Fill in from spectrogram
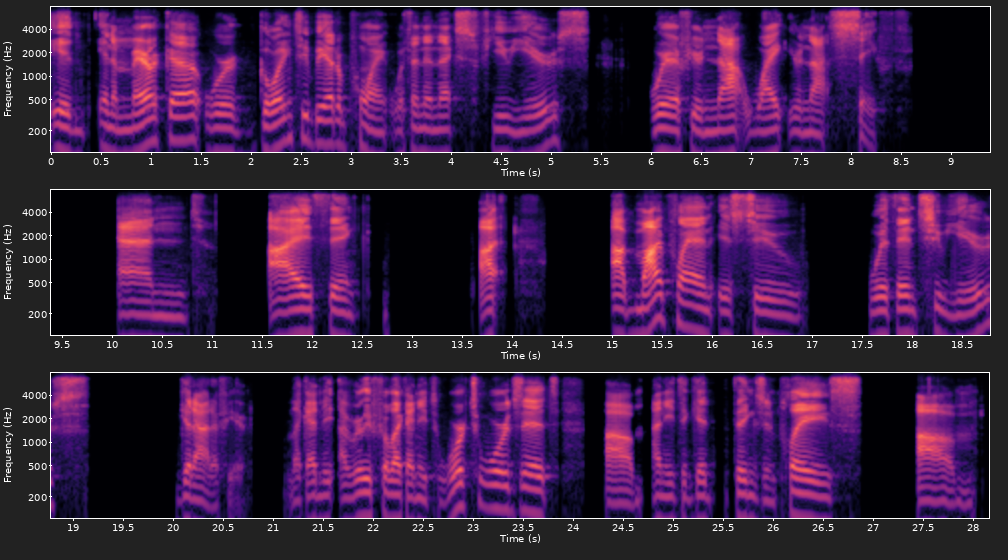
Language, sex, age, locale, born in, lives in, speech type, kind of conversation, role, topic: English, male, 45-49, en-US, United States, United States, conversation, advice, user, How can I make a major life decision with less anxiety?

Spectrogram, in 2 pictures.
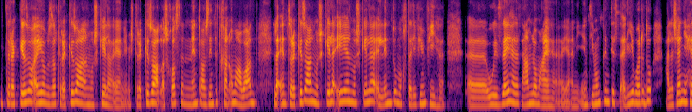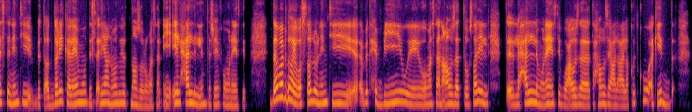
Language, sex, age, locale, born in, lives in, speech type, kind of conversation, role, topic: Arabic, female, 20-24, ar-EG, Egypt, Egypt, conversation, advice, advisor, إزاي نحل خناقات بتتكرر بين اتنين ومش بتوصل لحل؟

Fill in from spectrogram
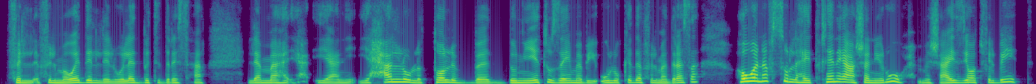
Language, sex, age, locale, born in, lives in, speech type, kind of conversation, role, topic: Arabic, female, 30-34, ar-EG, Egypt, Egypt, conversation, podcast, guest, إزاي الامتحانات بتأثر على حبّ الطالب للتعلّم؟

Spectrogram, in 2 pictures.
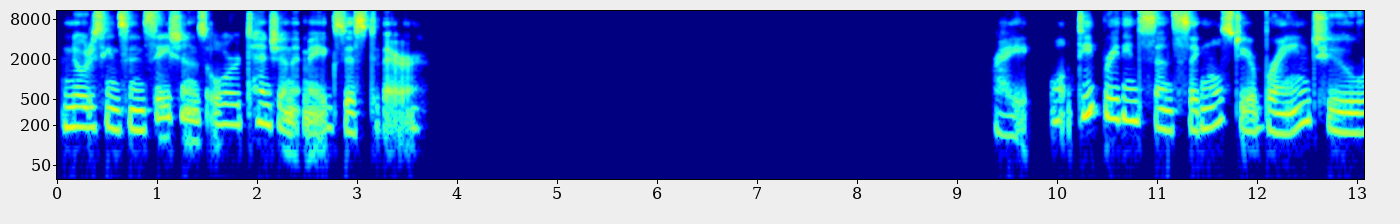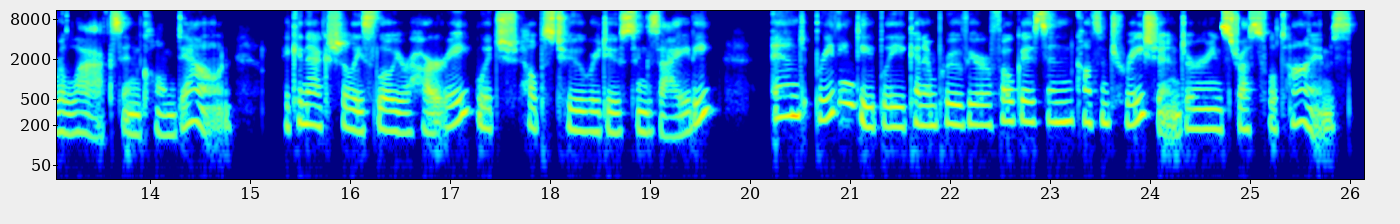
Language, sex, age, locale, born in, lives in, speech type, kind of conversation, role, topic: English, female, 40-44, en-US, United States, United States, read, expert-assistant, expert, How can mindfulness practices improve well-being?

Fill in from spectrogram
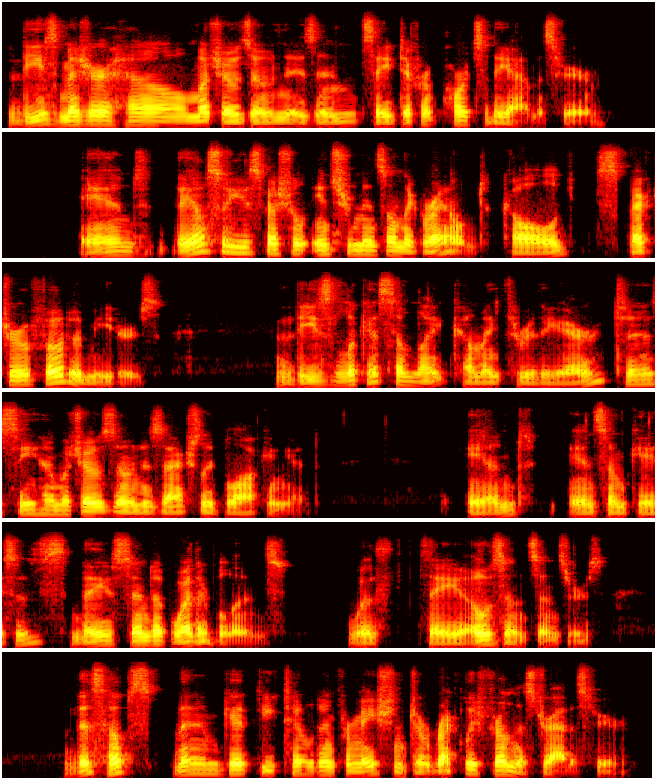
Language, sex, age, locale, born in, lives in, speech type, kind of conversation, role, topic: English, male, 30-34, en-US, United States, United States, read, expert-assistant, expert, What is the ozone layer and why is it important?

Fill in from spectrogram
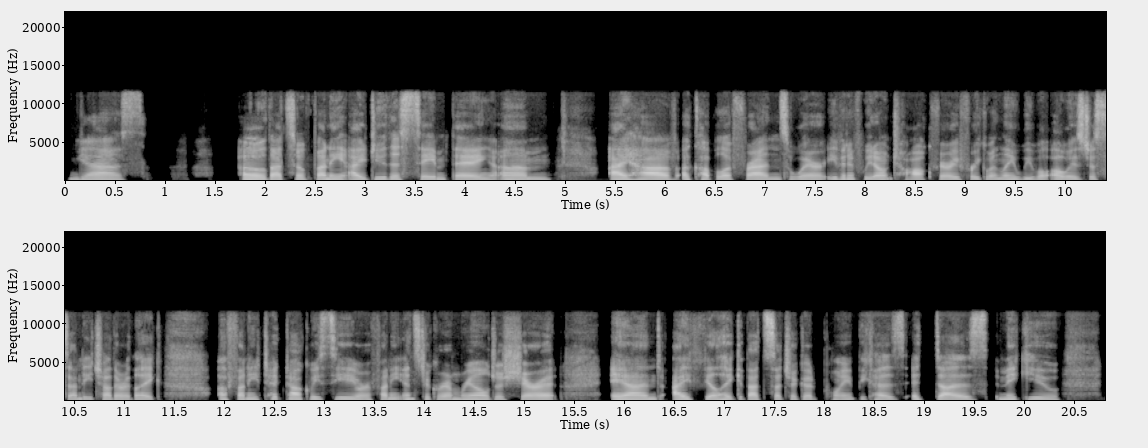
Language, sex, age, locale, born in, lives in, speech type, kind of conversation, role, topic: English, female, 35-39, en-US, United States, United States, conversation, unstructured, none, Which small rituals, spaces, or people help you recharge after a busy or stressful day, and why?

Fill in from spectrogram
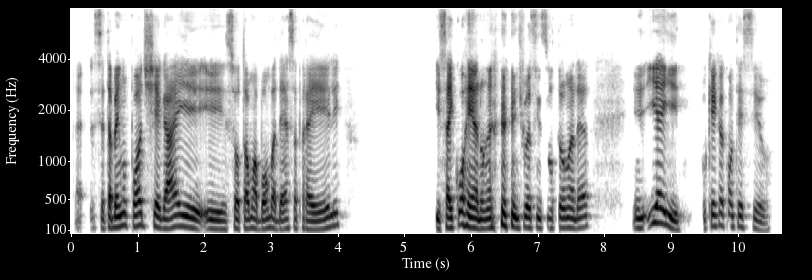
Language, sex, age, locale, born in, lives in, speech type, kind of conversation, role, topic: Portuguese, male, 25-29, pt-BR, Brazil, Spain, conversation, podcast, host, Que conselho você daria a quem vai viajar pela primeira vez?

